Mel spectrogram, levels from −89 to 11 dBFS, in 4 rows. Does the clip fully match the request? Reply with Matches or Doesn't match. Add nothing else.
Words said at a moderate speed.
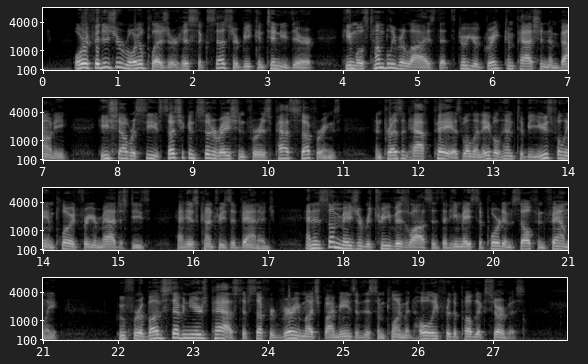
Matches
